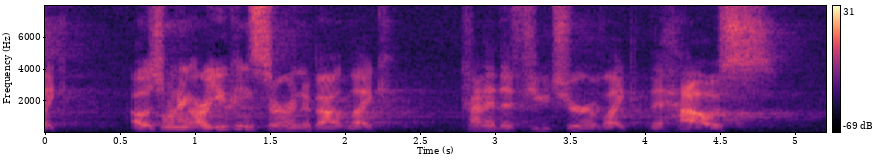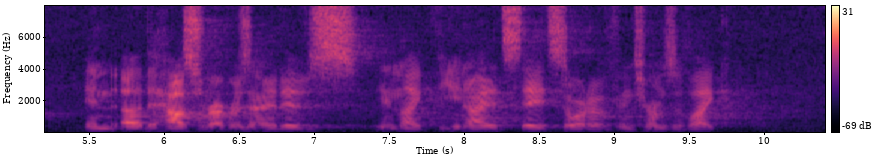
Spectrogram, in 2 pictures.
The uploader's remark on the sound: delivered the final winter term convocation at Carleton's Skinner Chapel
